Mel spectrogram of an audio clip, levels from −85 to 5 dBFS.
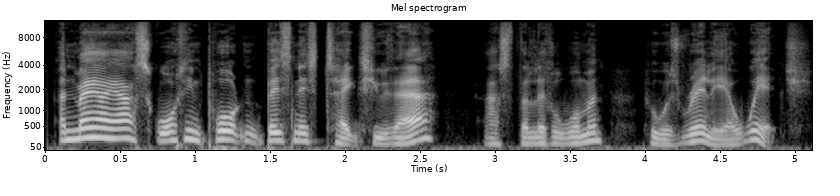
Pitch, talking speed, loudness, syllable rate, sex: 150 Hz, 225 wpm, -19 LUFS, 6.7 syllables/s, male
